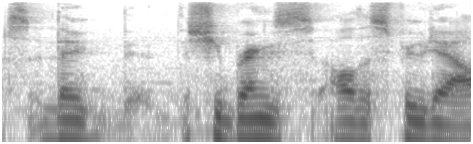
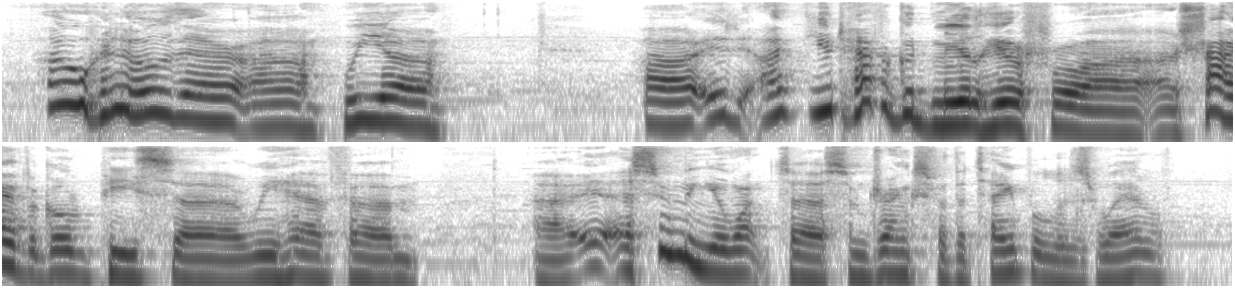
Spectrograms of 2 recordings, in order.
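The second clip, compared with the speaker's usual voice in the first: exhausted, worn-out voice stumbling over words, raised; 7 semitones higher, 7 dB louder than usual. Voicing the tavern keeper greeting the players: exhausted tavern keeper. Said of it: "she comes over exhausted and she says".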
